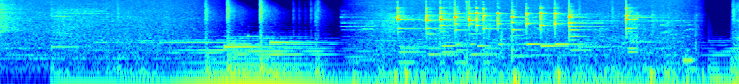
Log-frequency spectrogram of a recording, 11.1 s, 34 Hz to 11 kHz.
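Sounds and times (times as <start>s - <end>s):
phone ringtone chiming melody: 5.2s - 10.0s.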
